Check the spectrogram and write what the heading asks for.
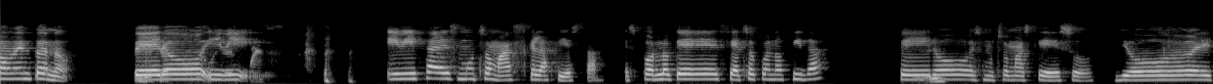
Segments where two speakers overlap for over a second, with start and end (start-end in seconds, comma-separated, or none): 1.3-2.7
